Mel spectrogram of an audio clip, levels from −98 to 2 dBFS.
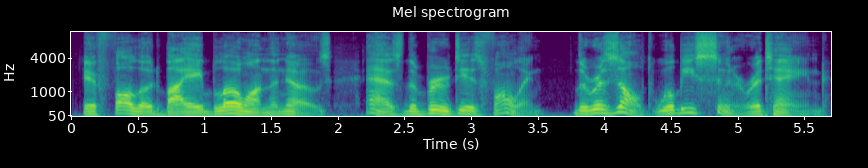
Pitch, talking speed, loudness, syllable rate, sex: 120 Hz, 200 wpm, -17 LUFS, 5.3 syllables/s, male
